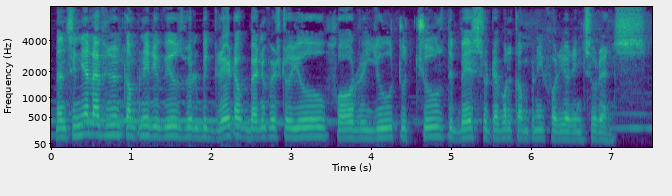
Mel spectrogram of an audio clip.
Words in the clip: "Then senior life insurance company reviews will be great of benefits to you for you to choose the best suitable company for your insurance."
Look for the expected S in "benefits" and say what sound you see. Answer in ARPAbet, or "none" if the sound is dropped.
none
